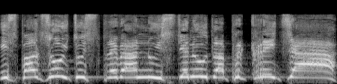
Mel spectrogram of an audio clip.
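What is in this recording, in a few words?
order cover wall broken, battlechatter, Russian; localized english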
